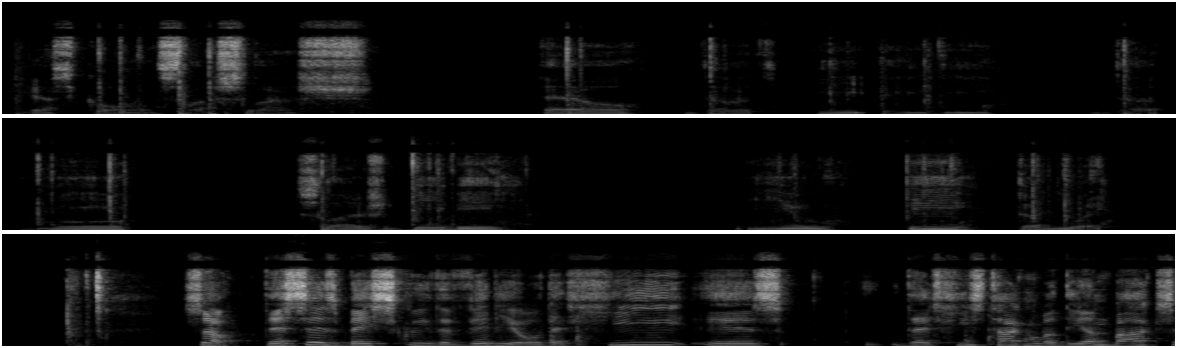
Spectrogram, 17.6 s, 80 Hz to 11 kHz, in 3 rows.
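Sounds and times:
speech: 0.2 - 1.9, 2.7 - 6.6, 7.4 - 8.5, 9.5 - 11.5, 12.1 - 17.5
computer keyboard typing a web address: 0.4 - 1.2, 2.7 - 4.9, 5.6 - 6.5, 7.4 - 8.2, 10.4 - 11.4, 12.0 - 12.3.

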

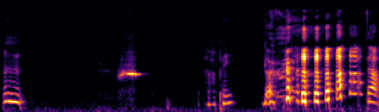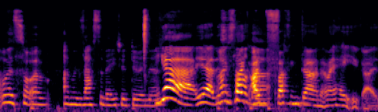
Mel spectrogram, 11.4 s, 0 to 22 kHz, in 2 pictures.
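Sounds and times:
person whistling a brief breathy note: 1.8 - 2.3
speech: 3.3 - 4.8, 5.6 - 11.3.

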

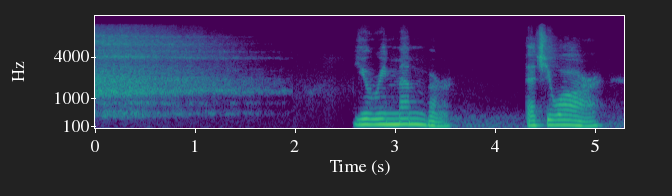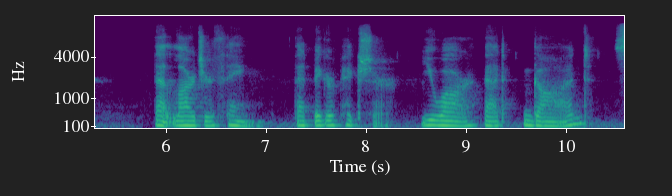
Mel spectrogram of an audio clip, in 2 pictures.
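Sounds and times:
long slow exhale during meditation: 0.0 - 2.2
speech: 2.6 - 3.7, 4.3 - 5.2, 5.9 - 10.5.

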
